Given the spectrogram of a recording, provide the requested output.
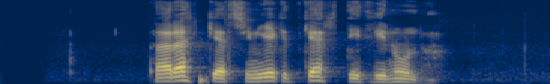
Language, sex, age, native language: Icelandic, male, 50-59, Icelandic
